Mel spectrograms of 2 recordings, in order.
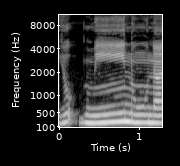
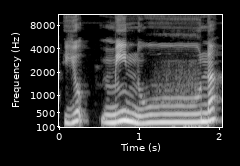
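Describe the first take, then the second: First: The vowel after the m is stretched long. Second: The vowel after the m is kept short. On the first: The speaker calls it wrong. "युमीनूना नहीं है" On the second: The speaker calls it right. "मीम के नीचे ज़ेर नहीं खींचनी"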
